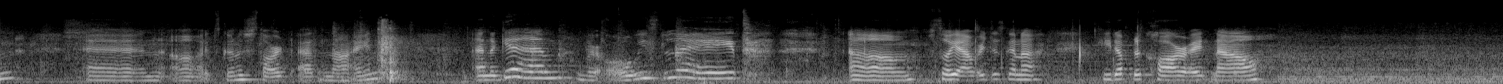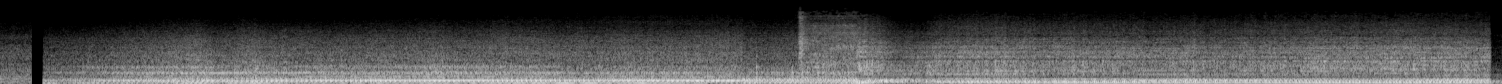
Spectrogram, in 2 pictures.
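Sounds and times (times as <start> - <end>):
car engine idling: 13.8 - 30.0.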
